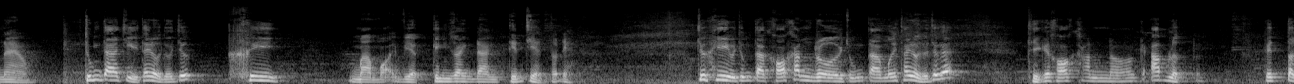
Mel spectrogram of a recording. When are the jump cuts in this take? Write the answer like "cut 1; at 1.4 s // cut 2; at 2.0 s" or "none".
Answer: none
